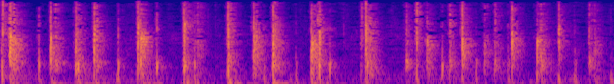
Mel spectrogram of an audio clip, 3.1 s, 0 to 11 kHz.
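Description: A few people clap in a quick, steady burst of sharp, crisp hand claps lasting about three seconds, moderately loud and with no voices over it, in the studio of a live broadcast on Comiten Community Radio Tenjin in Chuo-ku, Fukuoka, marking the show's 394th broadcast.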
